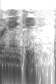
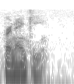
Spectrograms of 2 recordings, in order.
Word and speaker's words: Bernanke: Bernanke. – Thank you. – Bernanke.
